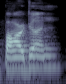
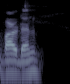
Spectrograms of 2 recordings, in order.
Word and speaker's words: Bardun: We meet Bardon, who, and I'm saying that right? Bardon, B-A-R-D-U-N. – Yeah, that's what I was calling him, Bardon.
